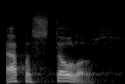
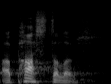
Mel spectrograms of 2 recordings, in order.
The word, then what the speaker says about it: apostolos: But when you look at the word apostle in the Bible, it's apostolos or apostolos is really the correct pronunciation.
